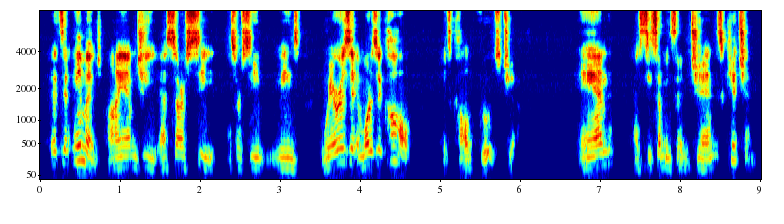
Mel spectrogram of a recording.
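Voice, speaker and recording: A man's voice: fairly high pitch, creaky, pushed and bright, slightly rough, rough recording. A middle-aged man teaching a class in a recorded lecture, explaining step by step and asking and answering his own questions. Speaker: instructor.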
